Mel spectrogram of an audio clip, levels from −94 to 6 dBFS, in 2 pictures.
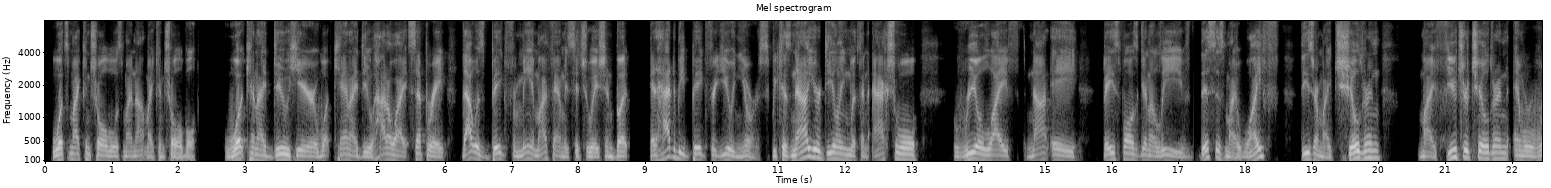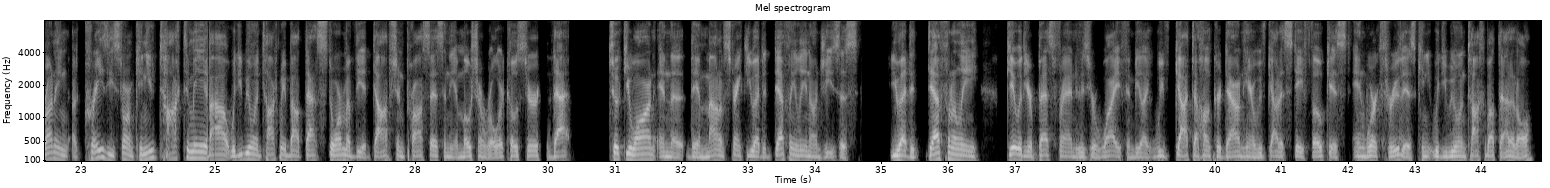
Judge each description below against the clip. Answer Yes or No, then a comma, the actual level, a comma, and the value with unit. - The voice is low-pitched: Yes, low, 100 Hz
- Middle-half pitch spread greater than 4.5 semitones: No, average, 4.1 semitones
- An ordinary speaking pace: No, fast, 210 wpm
